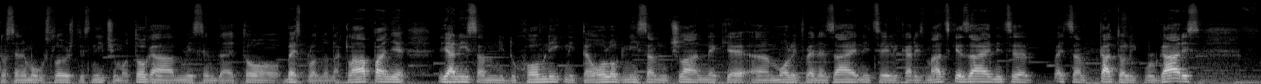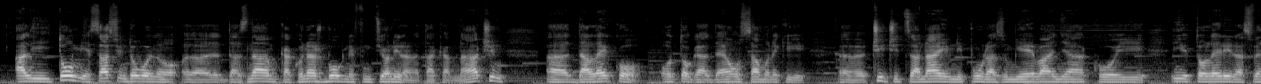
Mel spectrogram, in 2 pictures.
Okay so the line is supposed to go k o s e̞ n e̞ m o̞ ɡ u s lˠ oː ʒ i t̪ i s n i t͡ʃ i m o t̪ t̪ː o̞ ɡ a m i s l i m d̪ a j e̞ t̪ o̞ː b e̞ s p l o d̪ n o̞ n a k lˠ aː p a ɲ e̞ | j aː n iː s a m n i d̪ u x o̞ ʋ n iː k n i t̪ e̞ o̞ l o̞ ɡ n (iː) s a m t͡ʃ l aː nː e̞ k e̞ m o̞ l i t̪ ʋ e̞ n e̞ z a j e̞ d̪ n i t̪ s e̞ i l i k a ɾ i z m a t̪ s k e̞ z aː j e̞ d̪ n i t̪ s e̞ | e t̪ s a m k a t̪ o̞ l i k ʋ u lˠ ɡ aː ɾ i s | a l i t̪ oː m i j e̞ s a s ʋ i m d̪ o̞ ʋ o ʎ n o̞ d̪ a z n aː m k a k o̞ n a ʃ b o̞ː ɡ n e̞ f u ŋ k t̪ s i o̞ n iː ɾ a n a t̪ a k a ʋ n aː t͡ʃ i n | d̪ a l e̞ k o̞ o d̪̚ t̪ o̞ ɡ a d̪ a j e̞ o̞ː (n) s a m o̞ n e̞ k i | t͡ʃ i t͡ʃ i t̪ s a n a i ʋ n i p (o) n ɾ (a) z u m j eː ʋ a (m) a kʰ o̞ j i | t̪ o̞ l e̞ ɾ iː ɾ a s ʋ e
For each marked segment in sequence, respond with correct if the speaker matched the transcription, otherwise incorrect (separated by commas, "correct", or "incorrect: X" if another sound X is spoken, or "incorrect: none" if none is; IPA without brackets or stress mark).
correct, correct, incorrect: u, correct, incorrect: ɲ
